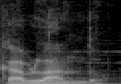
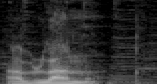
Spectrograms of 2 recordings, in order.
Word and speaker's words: hablando: So, in my case in particular, I've noticed a pronunciation shift in the gerundio. So, take a word like hablando.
